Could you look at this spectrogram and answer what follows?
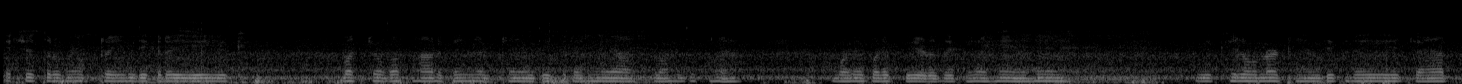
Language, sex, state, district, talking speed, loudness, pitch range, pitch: Hindi, female, Maharashtra, Aurangabad, 130 wpm, -43 LUFS, 145-150 Hz, 150 Hz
